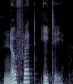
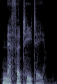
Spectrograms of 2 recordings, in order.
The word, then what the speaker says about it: Nefertiti: In Egyptian, this name is Nofret Iti. We pronounce it Nefertiti.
